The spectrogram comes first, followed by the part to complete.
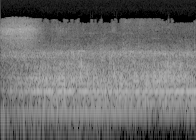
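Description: Helicopter droning at a steady, unchanging pitch.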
